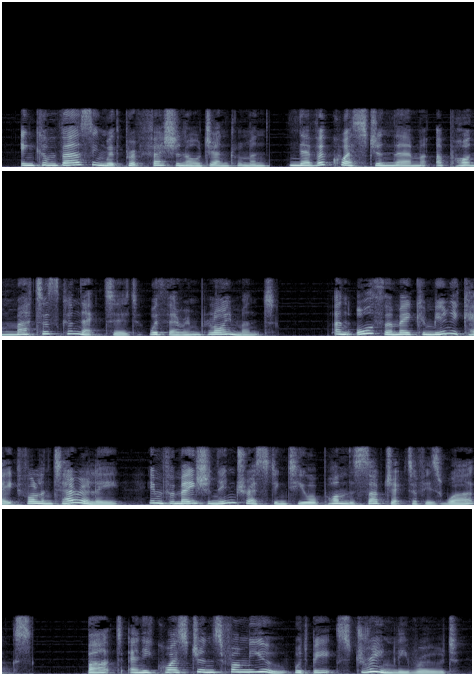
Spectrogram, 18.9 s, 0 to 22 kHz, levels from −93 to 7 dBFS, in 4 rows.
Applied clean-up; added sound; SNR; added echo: none; none; none; none.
